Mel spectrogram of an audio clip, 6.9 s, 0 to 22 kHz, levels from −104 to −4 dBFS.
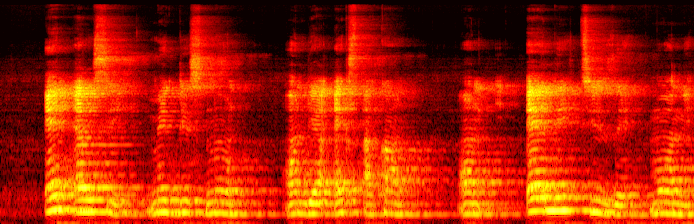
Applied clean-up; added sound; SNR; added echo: none; none; none; reverberation time 1.0 s.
